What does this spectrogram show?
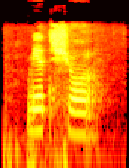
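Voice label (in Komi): "медсёр", Komi, female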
